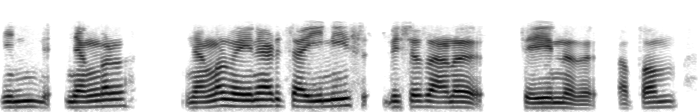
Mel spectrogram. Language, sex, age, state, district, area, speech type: Malayalam, male, 18-30, Kerala, Alappuzha, rural, conversation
